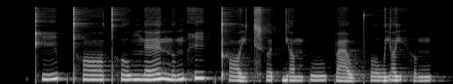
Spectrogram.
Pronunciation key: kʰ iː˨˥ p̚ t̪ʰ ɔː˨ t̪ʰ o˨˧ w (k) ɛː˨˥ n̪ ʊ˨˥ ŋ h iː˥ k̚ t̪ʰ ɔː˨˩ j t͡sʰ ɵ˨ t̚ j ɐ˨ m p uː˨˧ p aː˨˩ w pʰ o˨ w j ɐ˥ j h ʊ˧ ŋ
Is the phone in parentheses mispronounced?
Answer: yes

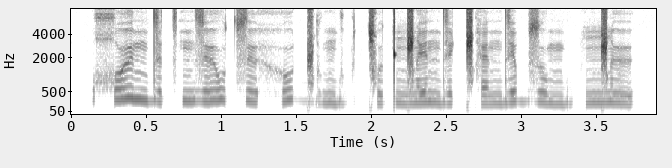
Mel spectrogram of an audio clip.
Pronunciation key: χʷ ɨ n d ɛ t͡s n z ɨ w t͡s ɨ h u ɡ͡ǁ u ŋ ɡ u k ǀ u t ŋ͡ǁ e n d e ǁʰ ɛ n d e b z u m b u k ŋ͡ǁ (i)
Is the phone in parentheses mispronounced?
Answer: yes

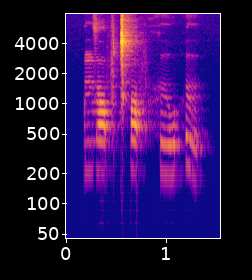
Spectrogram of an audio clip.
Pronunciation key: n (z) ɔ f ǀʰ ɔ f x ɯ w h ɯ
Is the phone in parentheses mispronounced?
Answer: no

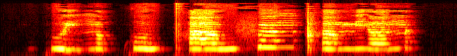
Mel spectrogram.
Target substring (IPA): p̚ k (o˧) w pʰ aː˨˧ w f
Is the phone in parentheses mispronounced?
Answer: yes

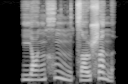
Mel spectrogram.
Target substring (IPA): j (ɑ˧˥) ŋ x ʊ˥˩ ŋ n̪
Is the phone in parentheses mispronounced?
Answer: no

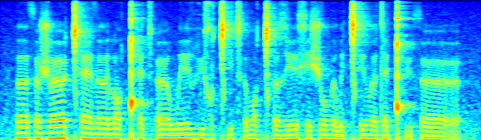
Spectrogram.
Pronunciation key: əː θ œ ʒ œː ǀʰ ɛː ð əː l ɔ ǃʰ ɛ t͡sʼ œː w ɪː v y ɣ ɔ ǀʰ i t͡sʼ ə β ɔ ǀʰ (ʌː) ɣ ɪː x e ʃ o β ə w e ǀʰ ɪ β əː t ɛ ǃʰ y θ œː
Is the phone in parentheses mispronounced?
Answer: yes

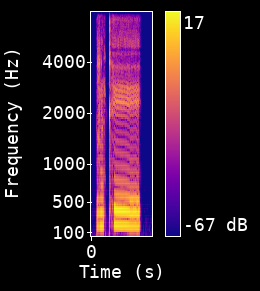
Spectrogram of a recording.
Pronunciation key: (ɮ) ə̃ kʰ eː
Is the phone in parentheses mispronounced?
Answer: no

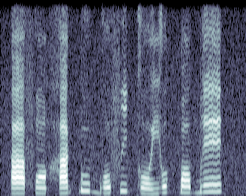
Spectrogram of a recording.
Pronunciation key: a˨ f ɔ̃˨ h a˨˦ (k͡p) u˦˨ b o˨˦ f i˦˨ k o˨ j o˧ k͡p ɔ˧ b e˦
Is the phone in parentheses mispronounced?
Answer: no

